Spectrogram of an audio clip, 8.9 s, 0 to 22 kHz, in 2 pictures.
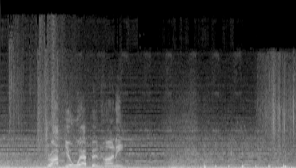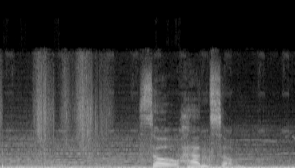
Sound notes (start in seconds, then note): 2.8 laughs knowingly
